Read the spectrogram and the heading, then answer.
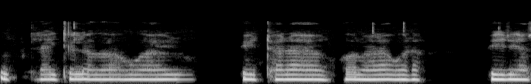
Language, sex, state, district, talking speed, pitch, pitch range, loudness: Hindi, female, Bihar, Araria, 115 wpm, 225 Hz, 225-230 Hz, -14 LUFS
